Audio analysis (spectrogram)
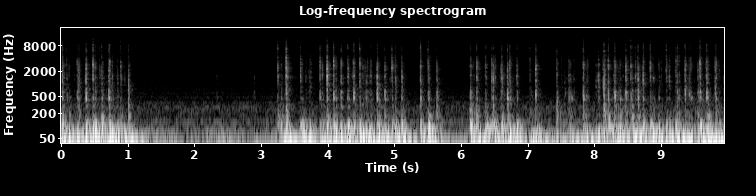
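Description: Fingertips with long nails type fast on the keys of a full-size, low-profile, backlit plastic computer keyboard resting on a desk. Rapid bright, sharp clicks come in dense bursts, with a pause of about two seconds near the start and a brief lull around six seconds. A low, steady rumble sits underneath the clicking.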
